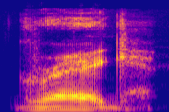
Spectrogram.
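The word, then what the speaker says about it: Greig: Greg, but it's spelled the same way as Edvar Grig.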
